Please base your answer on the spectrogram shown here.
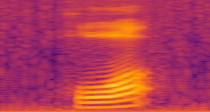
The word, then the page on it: huo: 2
